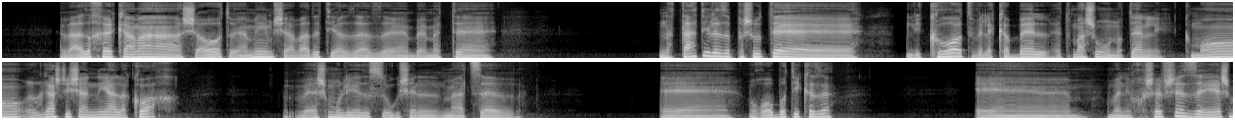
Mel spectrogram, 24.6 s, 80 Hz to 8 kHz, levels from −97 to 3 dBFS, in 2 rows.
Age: 20-39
